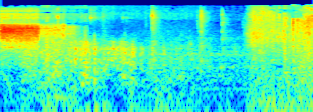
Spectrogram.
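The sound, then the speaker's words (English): A weapon-shot explosion in a video game gives a loud, sustained roaring rumble with crackling hiss, heavy and continuous across the whole moment, easing only briefly before surging back. “There we go! Yes, blowing them all up.”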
